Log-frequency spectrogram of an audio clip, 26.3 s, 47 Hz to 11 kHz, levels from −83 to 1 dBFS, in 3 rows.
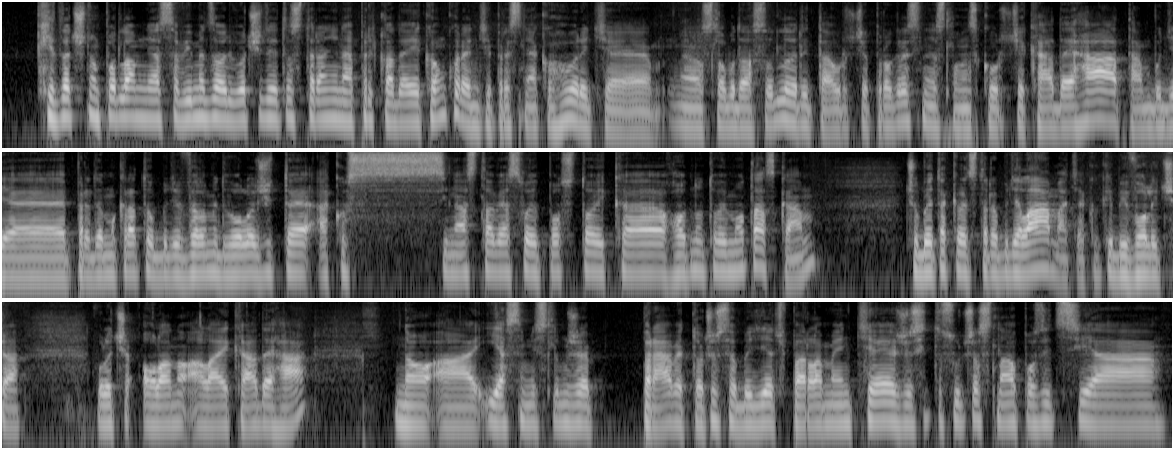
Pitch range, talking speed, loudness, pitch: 115-130 Hz, 165 wpm, -26 LUFS, 120 Hz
